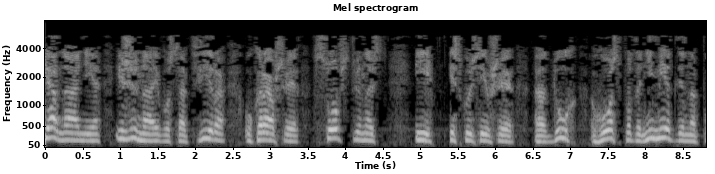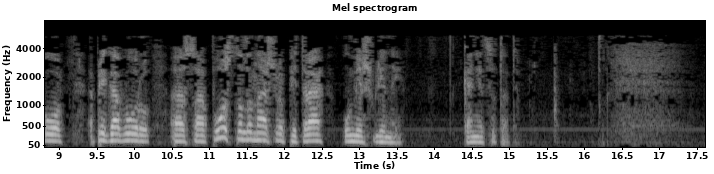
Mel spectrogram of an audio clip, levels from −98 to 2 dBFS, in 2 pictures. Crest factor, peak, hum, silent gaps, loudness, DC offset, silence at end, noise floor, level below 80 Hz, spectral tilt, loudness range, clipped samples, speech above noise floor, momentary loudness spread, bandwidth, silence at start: 18 dB; -12 dBFS; none; none; -29 LUFS; under 0.1%; 0.55 s; -66 dBFS; -66 dBFS; -11 dB/octave; 10 LU; under 0.1%; 39 dB; 12 LU; 5.8 kHz; 0 s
